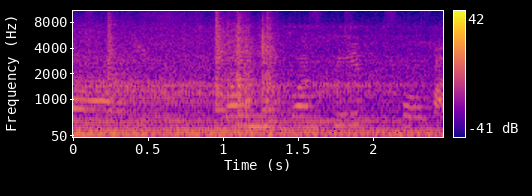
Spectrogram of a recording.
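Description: Road traffic: a motor vehicle engine runs with a steady low hum throughout, with brief snatches of talk over it.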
